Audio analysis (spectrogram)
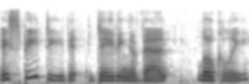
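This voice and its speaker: Over a quiet background, a woman with an unremarkable speaking voice talks at a fairly slow pace, her medium pitch showing ordinary variation. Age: 60s. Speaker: podcast guest, speed dating participant. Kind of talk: casual chat.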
